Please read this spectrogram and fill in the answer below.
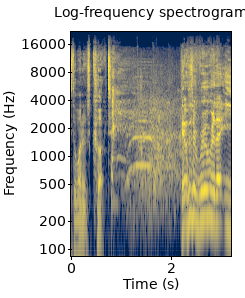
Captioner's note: laughter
